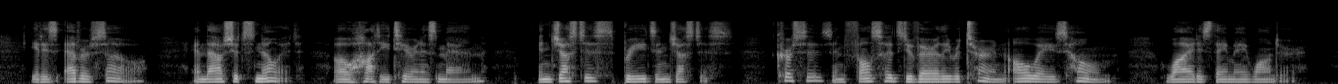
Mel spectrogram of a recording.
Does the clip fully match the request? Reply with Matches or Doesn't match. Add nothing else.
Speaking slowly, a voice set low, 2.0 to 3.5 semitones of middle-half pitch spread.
Matches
